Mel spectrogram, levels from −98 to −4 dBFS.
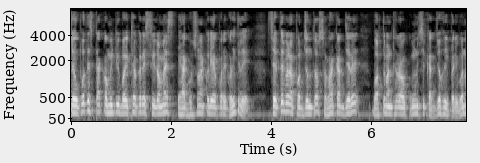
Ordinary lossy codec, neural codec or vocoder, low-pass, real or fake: none; codec, 16 kHz, 4 kbps, FreqCodec, larger model; 7.2 kHz; fake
